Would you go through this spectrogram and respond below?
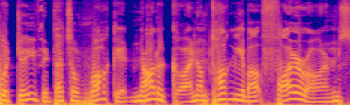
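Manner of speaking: slow, deliberate, cutting delivery. Imitating a reply to David Pakman: Jesse Ventura impression. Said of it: "That's my Jesse Ventura impression".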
